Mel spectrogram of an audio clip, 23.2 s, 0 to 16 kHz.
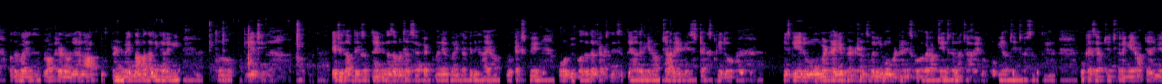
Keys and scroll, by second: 4.9 ctrl+space, 5.4 ctrl+space, 6.0-6.4 ctrl+space.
